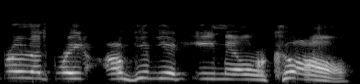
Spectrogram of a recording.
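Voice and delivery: high, slow gravelly wrestler promo voice; over-the-top wrestling hype voice; Macho Man impression. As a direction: ham it up like Macho Man Randy Savage. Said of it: "gonna do a bad Macho Man impression".

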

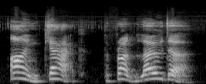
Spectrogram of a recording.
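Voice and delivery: high, loud, proud little loader; chest-out introduction, pitched right up. A narrator's reading. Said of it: "he whirred proudly".

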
